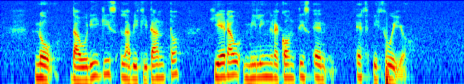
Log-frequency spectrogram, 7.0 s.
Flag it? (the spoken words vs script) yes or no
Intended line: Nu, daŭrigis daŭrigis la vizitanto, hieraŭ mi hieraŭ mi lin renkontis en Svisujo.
yes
